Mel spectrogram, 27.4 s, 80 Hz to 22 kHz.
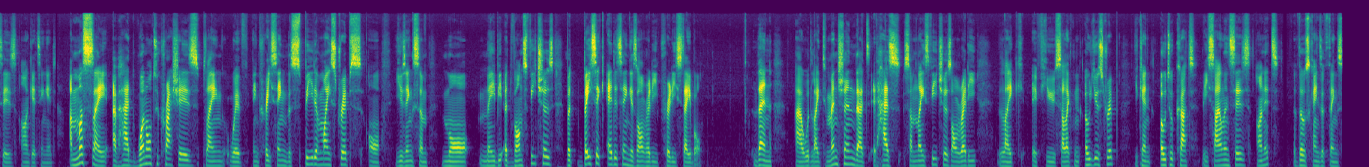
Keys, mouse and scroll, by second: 0.9-4.3 drag, 6.0 right click, 6.2 click, 6.6 right click, 11.6 click, 21.1-25.1 right drag, 26.5 click.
